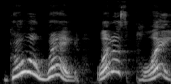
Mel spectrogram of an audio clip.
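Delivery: high, loud thundering command. A narrator's reading. Zeus drives the Titans off, a loud thundering command. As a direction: bellow it from the mountaintop. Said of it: "he thundered".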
